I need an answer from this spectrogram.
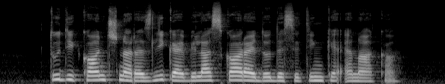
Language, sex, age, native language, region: Slovenian, female, 30-49, Slovenian, Savinja region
